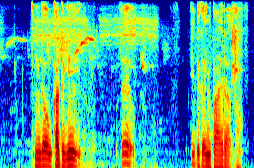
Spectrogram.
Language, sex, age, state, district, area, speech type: Santali, male, 18-30, West Bengal, Malda, rural, spontaneous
